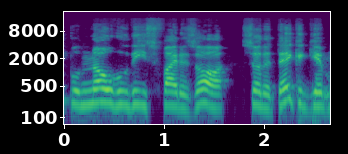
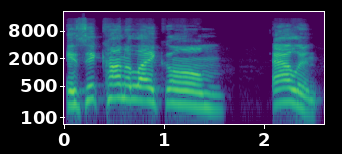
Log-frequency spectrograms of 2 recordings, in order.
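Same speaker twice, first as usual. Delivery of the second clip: ordinary talk, nothing marked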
